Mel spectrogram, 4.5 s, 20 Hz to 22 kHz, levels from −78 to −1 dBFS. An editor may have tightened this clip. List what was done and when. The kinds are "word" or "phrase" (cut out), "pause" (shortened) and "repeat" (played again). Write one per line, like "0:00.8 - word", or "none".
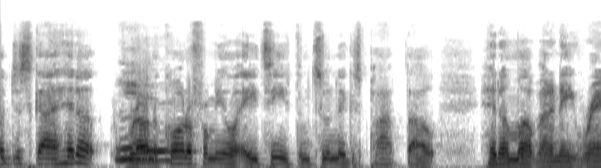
none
